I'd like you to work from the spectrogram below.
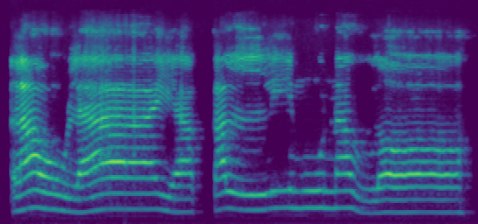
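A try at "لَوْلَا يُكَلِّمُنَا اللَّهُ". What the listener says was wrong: Bukan yakal tapi yu. Yukallimunallah. Kemudian bacaan lin wawu jangan lau tapi lau. Jadi wawunya itu bunyinya vokal u. Jangan w. Lau gitu ya. Lau. Nah, jangan lau, lau. Nah, kalau lau jadi seperti W ya, lau.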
